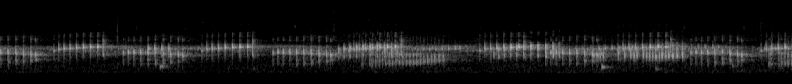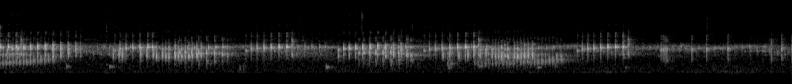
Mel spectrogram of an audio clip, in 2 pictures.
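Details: Chorus of Schlegel's green tree frogs, endemic to Japan, at a water-filled iris garden on the evening of 17 May 2022. Rapid rattling trills rise and fall in waves about every two seconds, overlapping continuously.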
